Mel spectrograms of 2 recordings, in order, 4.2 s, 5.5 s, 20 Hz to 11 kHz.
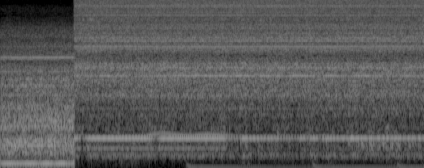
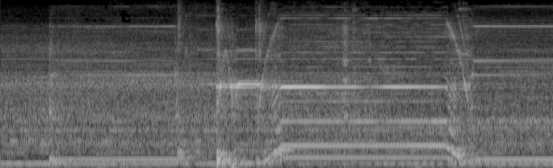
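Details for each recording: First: Creality Ender 5 Plus 3D printer after upgrading to the v2.2.1 silent mainboard, axes moving during bed leveling: soft steady whir with a faint constant tone, very quiet stepper motion; power supply fans not yet replaced. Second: Creality Ender 5 Plus 3D printer auto-homing on its stock board, before the silent board v2.2.1 upgrade. Loud, harsh whining stepper tones that jump in pitch as each axis homes. Noisy stock stepper drivers.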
